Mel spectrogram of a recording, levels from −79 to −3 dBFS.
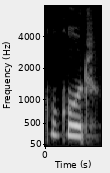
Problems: none marked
